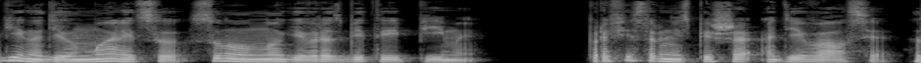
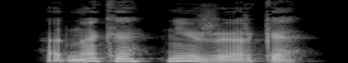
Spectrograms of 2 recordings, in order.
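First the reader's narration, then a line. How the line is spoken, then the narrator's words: Muttered. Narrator (Russian): пробормотал он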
